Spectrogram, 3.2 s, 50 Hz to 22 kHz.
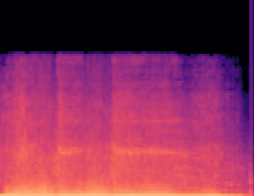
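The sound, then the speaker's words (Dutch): A small two-cylinder engine of a Burton kit car built on a Citroën 2CV chassis revs up loudly through large chrome side exhaust pipes, pitch climbing and falling in a few throttle blips before settling, with no talking. “Laten we nog eens één keer brullen”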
